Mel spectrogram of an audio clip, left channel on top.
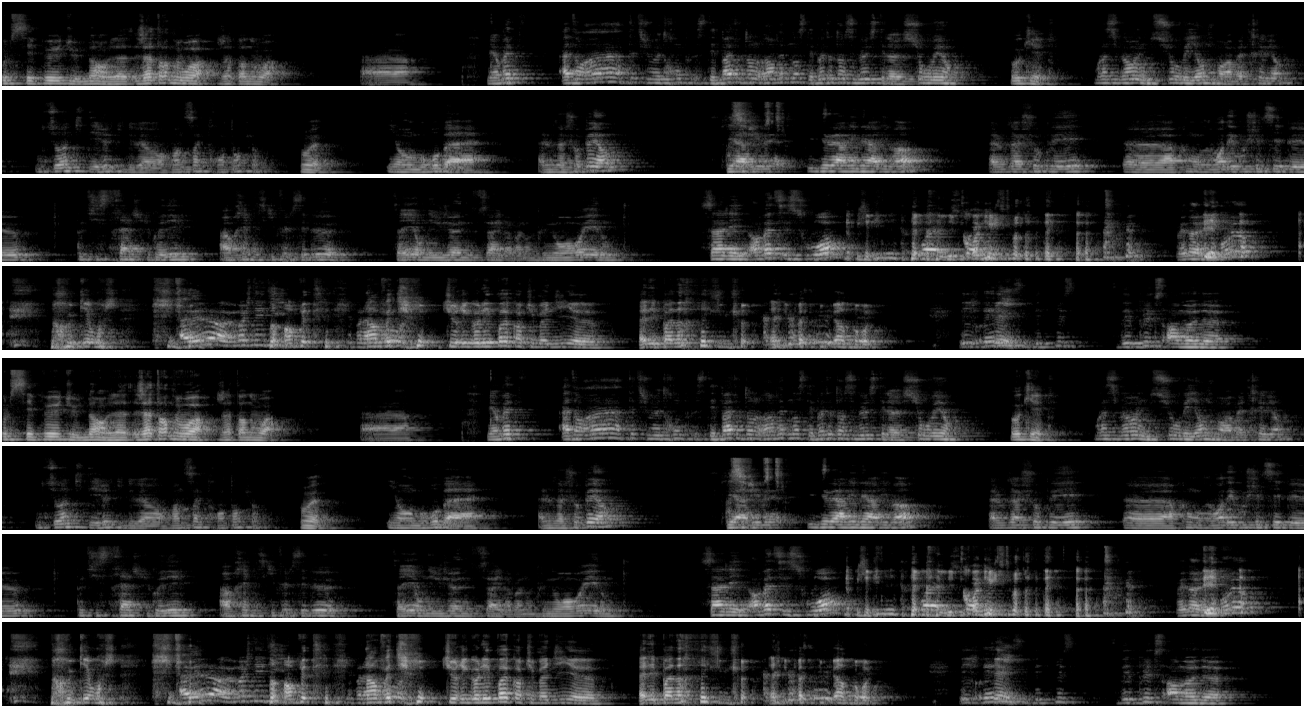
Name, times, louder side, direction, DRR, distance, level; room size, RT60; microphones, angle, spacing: voice 1, 0.0-2.8 10.1-10.5 16.0-16.3 20.3-20.5 34.7-37.0 38.0-38.4 39.1-40.9 41.7-45.1 45.4-46.9 47.4-47.8 49.0-49.2, right 2 dB, 40° right, 6 dB, 1.0 m, -26 dB
voice 2, 3.6-4.1 4.8-5.2 5.6-9.5 10.9-12.8 13.3-15.6 16.9-17.8 18.4-19.2 20.3-22.2 22.9-23.9 24.2-26.4 26.8-27.9 28.2-29.5 30.0-32.2 33.0-34.4 35.2-36.0 37.0-37.4 37.8-38.5 40.8-41.9 42.6-43.1 46.7-47.7 48.6-49.7 50.2-51.2, equal, 15° right, -3 dB, 3.4 m, -29 dB
18.0 x 9.2 x 3.0 m, 0.72 s
head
